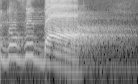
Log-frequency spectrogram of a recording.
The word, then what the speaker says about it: duvida: Então, aqui o que diferencia na grafia é o acento e a pronúncia também. Aqui é duvida e aqui é dúvida, não é mesmo?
